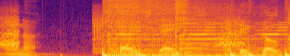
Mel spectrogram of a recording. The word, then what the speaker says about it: Gndigo: Gndigo Jones. Yeah, the G is silent.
